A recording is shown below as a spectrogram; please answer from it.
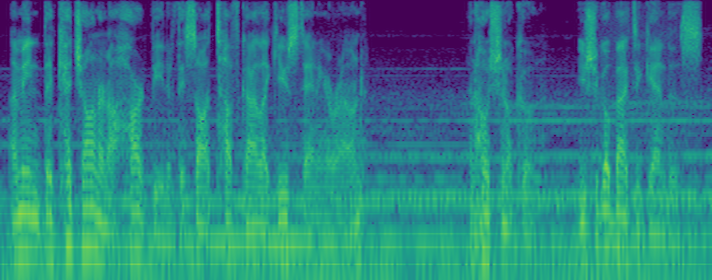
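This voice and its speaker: Casting: calm, hard-boiled game detective with a deep voice, heard over prominent music. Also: male voice, fairly quick. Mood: composed. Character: calm, tough male detective and former lawyer. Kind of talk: English video game dub acting. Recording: music behind the voice.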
